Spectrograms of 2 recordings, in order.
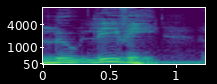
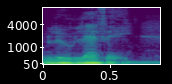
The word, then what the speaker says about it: Lou Levy: And I thank Norman for correcting my previously mispronunciation of the pianist's name. He's Lou Levy, and I've always called him Lou Levy.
